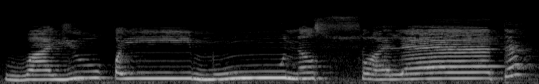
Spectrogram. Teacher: یہاں پہ قاف کی آواز بھاری آواز ہے، صاد کی آواز بھاری ہوگی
